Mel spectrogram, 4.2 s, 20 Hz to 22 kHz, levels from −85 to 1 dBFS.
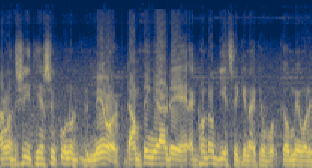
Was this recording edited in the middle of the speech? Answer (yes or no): yes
